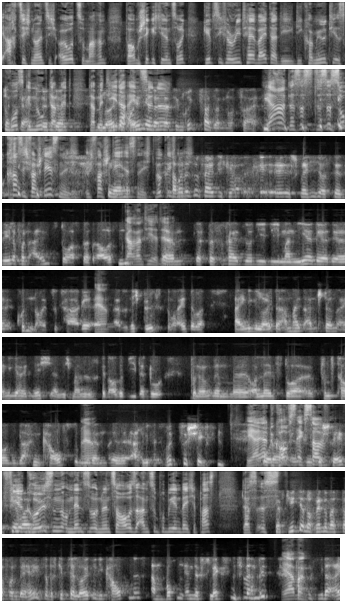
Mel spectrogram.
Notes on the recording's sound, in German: Während der Corona-Krise praktizieren auch wir "Social Distancing". Per Telefon dazugeschaltet.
